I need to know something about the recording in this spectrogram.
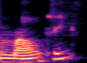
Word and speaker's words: mountain: Geralmente, americano, ele tende a pronunciar mal-in. Eles não pronunciam o T, é como se fosse mal-in.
